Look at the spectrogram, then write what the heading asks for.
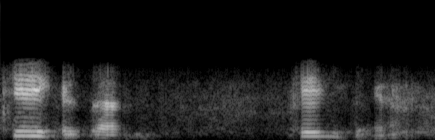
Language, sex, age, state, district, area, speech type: Hindi, female, 45-60, Uttar Pradesh, Azamgarh, rural, conversation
